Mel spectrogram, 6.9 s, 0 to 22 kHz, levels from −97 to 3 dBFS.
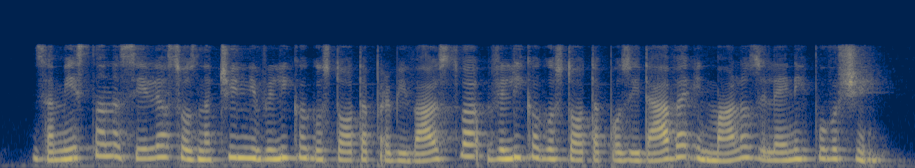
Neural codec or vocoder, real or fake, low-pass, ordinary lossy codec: codec, 16 kHz, 0.9 kbps, LongCat-Audio-Codec; fake; 7.2 kHz; none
